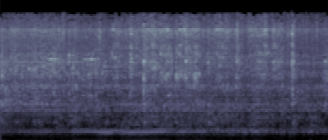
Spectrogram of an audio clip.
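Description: Gravy sizzling in hot oil in a pot while a steel ladle stirs it, clinking and scraping against the pot in many small knocks. A low hum sits underneath during the first half.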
